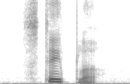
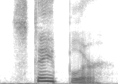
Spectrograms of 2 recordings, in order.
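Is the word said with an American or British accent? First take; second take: British; American. First: The ending sounds closer to British ah. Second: The ending has a strong American er sound.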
